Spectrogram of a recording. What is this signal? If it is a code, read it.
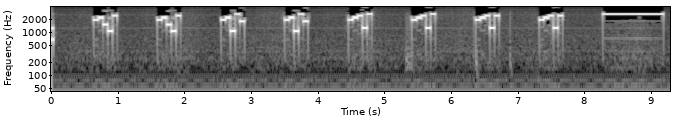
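Five-tone selective call (ZVEI), heard as quick runs of five tones, tones of about 70 ms. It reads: 89510 89510 89117 89117 89033 89033 89030 89030
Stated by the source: Five-tone ZVEI selective call received by SDR.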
